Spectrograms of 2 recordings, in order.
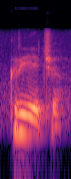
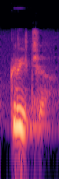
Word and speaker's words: creature: I see a lot of students actually pronounce this word as creature. तो the correct pronunciation of this word is not creature but it is creature. है ना? तो इस word को आप creature मत बोलना. इस वर्ड को आपको बोलना है creature. It should be pronounced as creature. Creature. It is creature, not creature.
